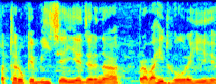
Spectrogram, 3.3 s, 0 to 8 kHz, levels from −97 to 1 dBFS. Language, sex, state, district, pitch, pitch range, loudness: Hindi, male, Assam, Kamrup Metropolitan, 125 Hz, 115-150 Hz, -14 LUFS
